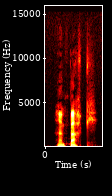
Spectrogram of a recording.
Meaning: 1. park 2. playpen (for children) 3. pen (for animals) 4. number; stock (de (“of”)) 5. fleet (of vehicles; of similar equipment)
- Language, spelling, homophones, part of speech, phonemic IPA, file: French, parc, Parque, noun, /paʁk/, Fr-parc.ogg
